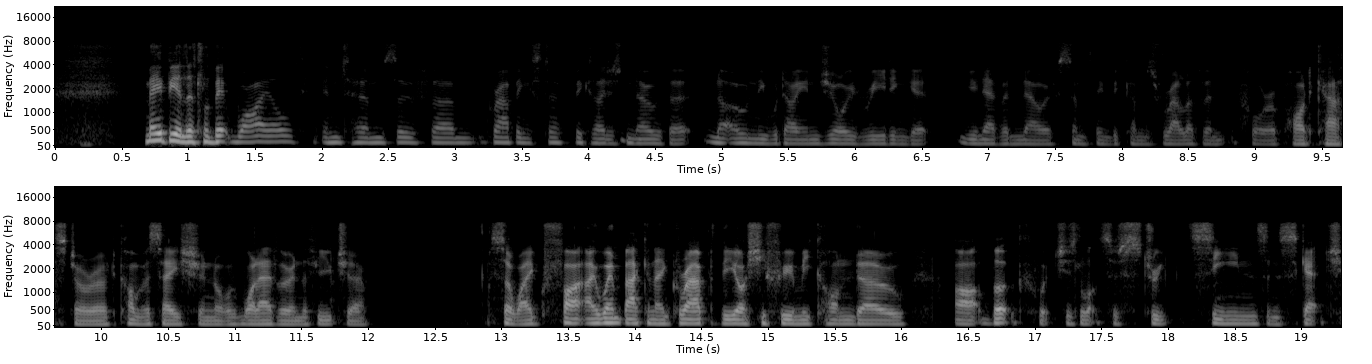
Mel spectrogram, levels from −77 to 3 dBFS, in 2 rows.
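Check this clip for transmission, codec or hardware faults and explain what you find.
Nothing here points to a transmission, codec or hardware problem; the background room noise and the level shifts around 1 s and 9 s, where the talker moves relative to the microphone, are simply part of how the recording was made.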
